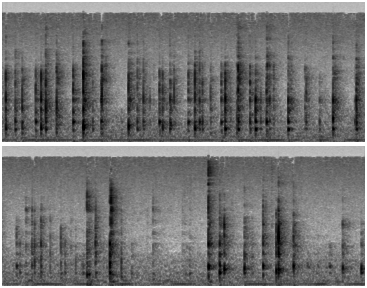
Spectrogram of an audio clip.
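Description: Long nails tap rapidly on the closed blue lid of a small, hollow, translucent plastic container. The taps are short, sharp and hollow-sounding, mid-pitched with bright clicks, and they fall in quick irregular bursts over a quiet, steady low hum.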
